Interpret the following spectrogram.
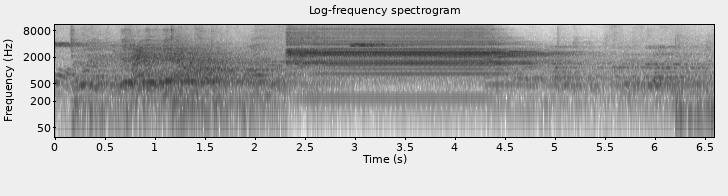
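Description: Gym scoreboard buzzer giving one long, steady blast of about two seconds, starting a couple of seconds in and fading with the hall's echo; it signals a stop in the wrestling bout, typically the end of a period. Crowd voices come before it.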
